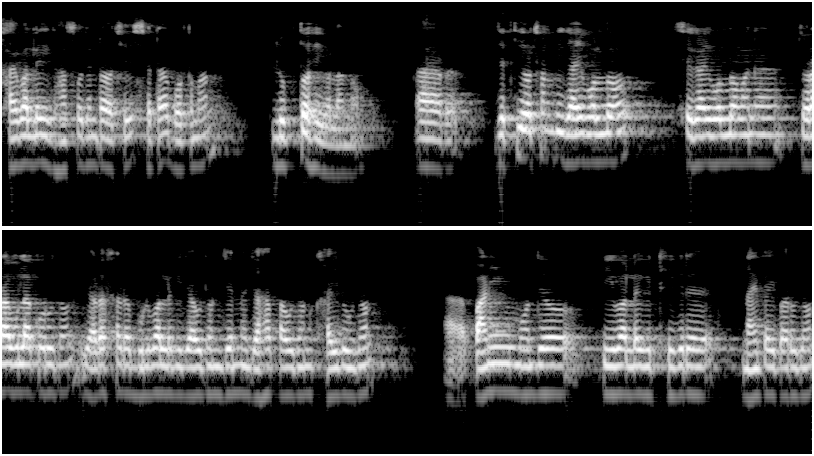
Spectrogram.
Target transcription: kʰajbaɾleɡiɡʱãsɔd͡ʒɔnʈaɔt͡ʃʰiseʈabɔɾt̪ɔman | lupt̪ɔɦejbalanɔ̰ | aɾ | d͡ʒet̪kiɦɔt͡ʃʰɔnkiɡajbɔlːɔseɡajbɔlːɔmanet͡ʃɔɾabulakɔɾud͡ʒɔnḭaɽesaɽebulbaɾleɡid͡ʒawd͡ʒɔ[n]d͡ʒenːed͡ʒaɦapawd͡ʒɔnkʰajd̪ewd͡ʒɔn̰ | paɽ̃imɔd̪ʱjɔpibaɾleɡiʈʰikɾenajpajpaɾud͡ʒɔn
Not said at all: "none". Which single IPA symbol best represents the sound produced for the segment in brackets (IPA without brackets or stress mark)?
n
